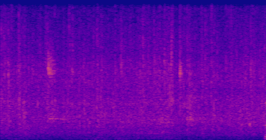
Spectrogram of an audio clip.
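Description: Hail falling on an asphalt road: a faint, steady patter of many small impacts, heard as an even hiss.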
